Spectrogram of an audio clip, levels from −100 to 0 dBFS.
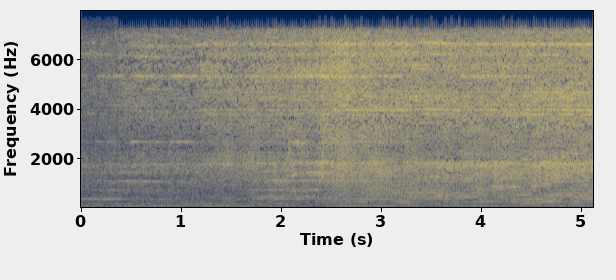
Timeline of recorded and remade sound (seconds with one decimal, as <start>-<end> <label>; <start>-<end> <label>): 0.0-1.2 recorded; 1.2-3.3 remade; 3.3-3.8 recorded; 3.8-4.5 remade; 4.5-5.1 recorded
